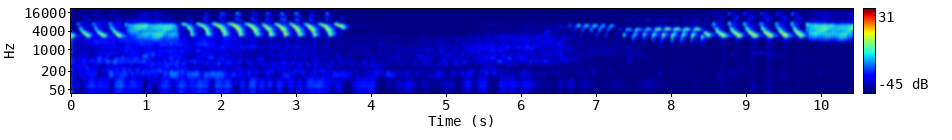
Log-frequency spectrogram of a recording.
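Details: Canary song: loud bursts of rapid, high, repeated trilled notes, then a quiet pause of about three seconds, then more fast trills and a dense buzzy phrase, over a low steady hum.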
